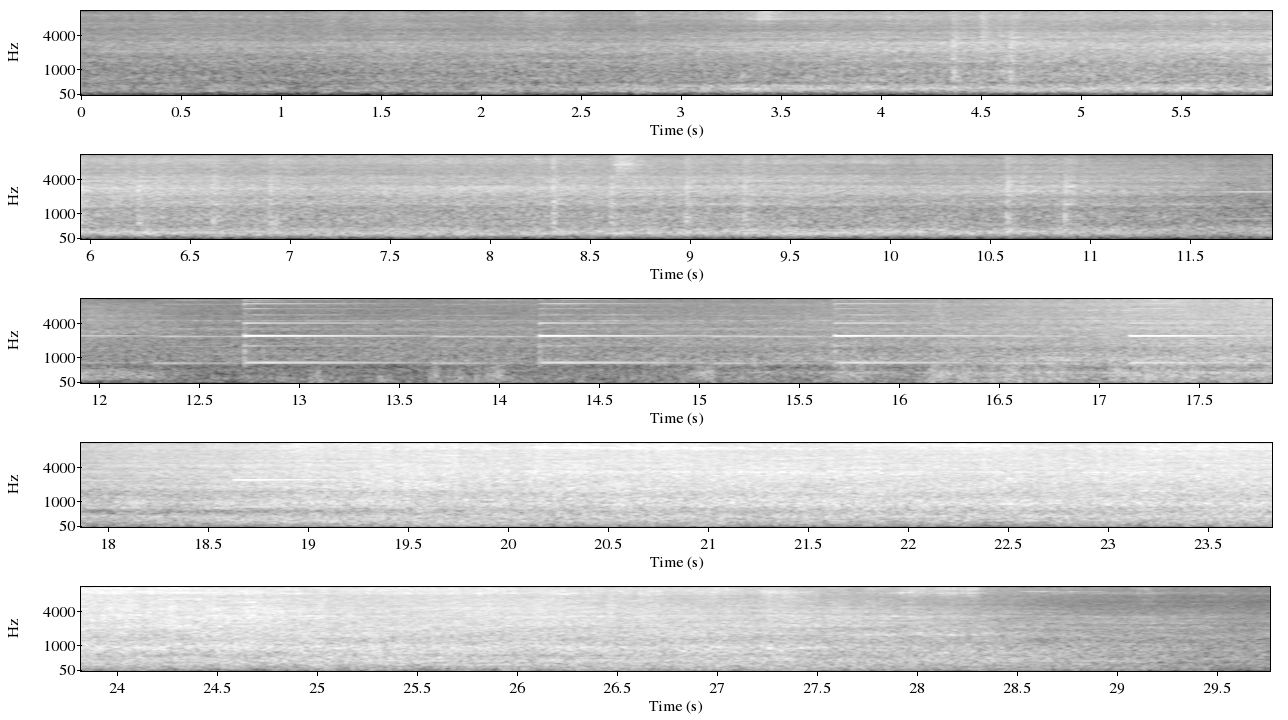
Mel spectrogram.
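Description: Trains running on the line. An electric multiple unit rumbles steadily for the first ten seconds or so. After that comes a string of five short high beeps, about one and a half seconds apart. From about nineteen seconds in, a train passes close by, loud with wheels clattering on the rails, and the sound fades near the end.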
